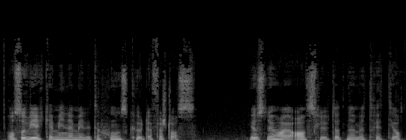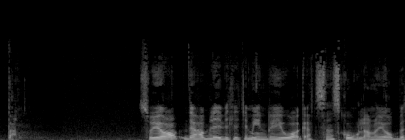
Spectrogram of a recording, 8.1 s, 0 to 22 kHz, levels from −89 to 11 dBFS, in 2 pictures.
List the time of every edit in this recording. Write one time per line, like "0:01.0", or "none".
none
